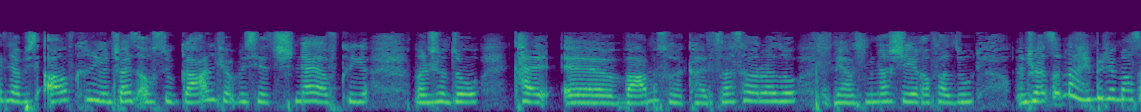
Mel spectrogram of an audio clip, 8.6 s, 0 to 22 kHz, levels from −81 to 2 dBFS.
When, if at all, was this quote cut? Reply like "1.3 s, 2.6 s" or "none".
6.3 s, 7.6 s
